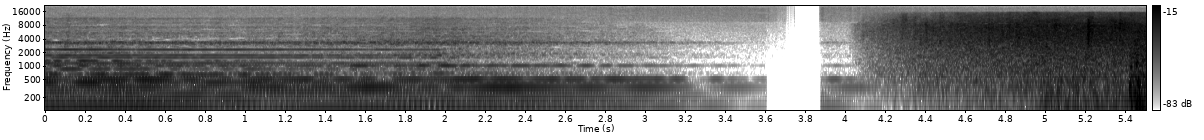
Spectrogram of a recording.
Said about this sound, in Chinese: 雨声，雷声。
